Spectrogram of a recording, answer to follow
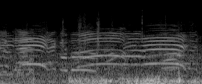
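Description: High-pitched girls' voices shouting across a soccer field, with one long drawn-out call near the middle, over a low rumble of outdoor noise.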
